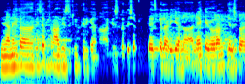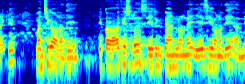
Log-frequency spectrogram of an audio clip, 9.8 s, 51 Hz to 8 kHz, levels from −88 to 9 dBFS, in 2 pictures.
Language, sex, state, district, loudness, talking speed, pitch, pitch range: Telugu, male, Andhra Pradesh, Guntur, -15 LUFS, 155 wpm, 150 Hz, 140-175 Hz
